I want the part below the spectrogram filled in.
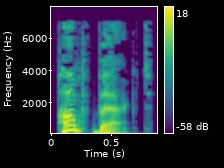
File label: "humpbacked", pronounce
